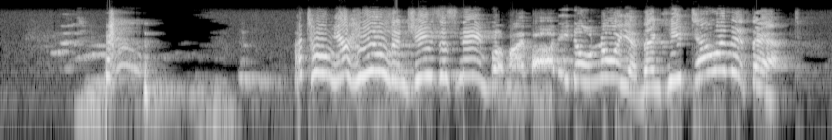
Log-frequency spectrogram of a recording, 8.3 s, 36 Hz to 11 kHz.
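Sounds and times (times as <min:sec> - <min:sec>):
low murmur of room noise: 0:00.0 - 0:08.3
speech: 0:00.8 - 0:01.4, 0:04.0 - 0:08.0
person coughing in a crowd: 0:00.8 - 0:02.7.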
